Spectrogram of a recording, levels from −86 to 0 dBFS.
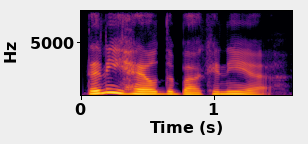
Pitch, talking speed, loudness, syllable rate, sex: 205 Hz, 190 wpm, -17 LUFS, 5.9 syllables/s, female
